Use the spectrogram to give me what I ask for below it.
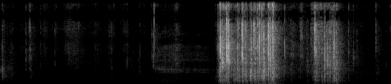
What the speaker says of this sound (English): I did shuffle these really well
